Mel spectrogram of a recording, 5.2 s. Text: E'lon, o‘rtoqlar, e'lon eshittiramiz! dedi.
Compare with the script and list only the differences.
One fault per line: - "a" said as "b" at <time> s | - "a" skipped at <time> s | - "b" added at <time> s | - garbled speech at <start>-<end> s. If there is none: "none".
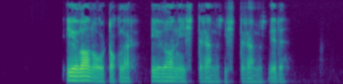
- "eshittiramiz" added at 3.4 s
